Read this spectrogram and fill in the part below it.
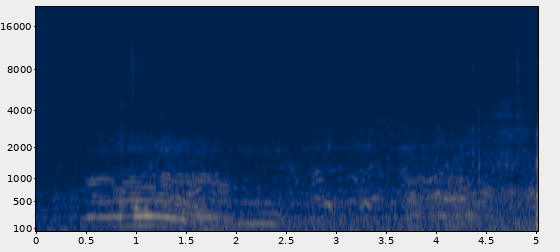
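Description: Cattle low and moo at a livestock market in Krishnagiri district, with native breed cows and heifer calves for sale; several near moos rise over a background of crowd murmur and someone talking.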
